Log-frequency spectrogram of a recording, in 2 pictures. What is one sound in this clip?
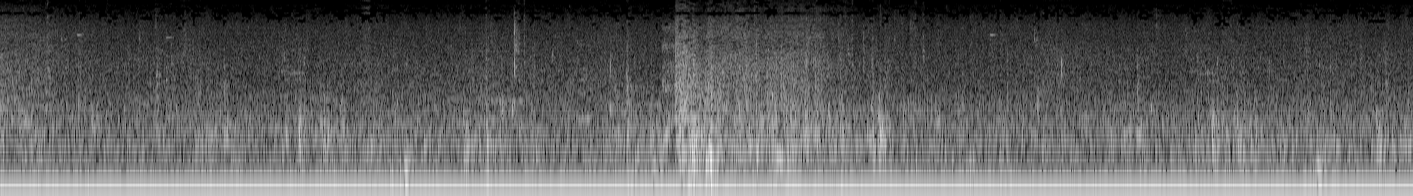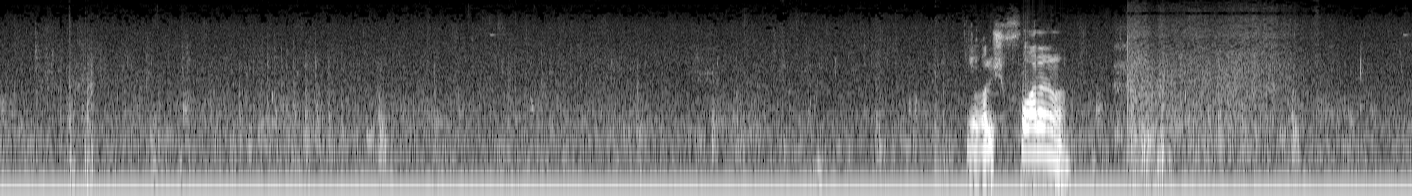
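Rough sea waves rush and splash steadily against a wooden ship.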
